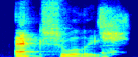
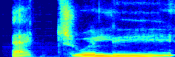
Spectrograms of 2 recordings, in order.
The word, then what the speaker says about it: actually: final word too but normally it would just be the first syllable actually okay actually yeah but when that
